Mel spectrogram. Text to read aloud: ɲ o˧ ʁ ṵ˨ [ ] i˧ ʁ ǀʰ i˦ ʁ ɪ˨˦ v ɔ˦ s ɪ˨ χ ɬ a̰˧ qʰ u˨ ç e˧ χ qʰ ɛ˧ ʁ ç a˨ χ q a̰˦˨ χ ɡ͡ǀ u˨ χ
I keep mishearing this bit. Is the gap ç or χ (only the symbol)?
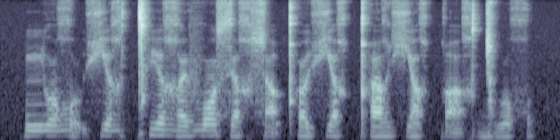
ç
